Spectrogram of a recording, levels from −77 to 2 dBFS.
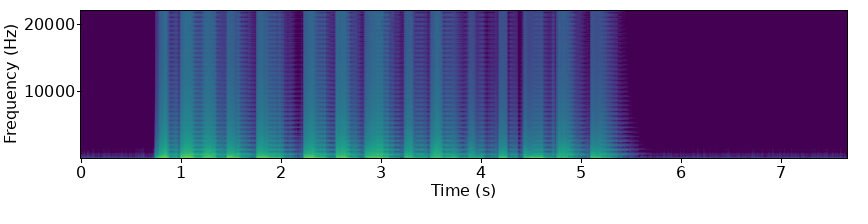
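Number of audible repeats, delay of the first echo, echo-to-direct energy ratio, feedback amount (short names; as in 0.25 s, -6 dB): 3, 0.106 s, -10.5 dB, 32%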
